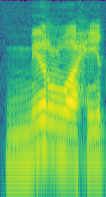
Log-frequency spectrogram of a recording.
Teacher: نون ساکن کے بعد را آ گیا ہے تو یہاں ہم را سے ملا کر تو پڑھیں گے لیکن غنہ نہیں کریں گے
